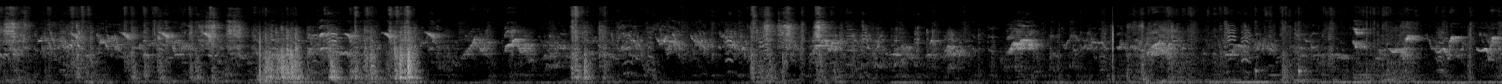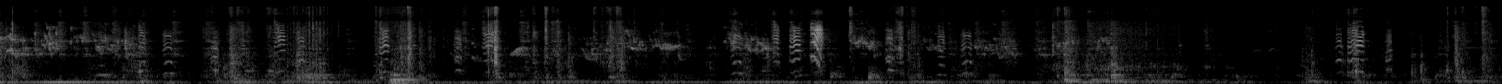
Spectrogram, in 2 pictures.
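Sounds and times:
finches chirping: 0.0 - 29.8.

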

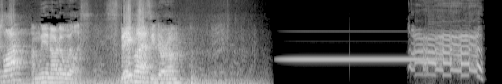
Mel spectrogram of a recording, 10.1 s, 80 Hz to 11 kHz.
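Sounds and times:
electronic test tone: 5.5 - 8.2
high wavering vocal cry: 8.2 - 9.8.

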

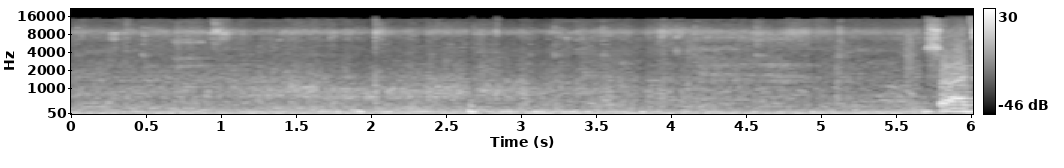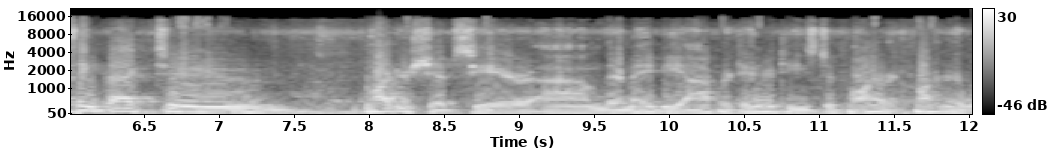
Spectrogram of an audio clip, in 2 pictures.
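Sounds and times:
faint murmur: 0.0 - 12.0
low room rumble: 0.0 - 12.0.

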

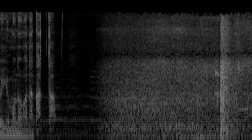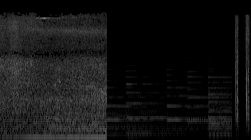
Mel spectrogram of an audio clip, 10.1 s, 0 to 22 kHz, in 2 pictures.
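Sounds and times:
vehicle rumble: 2.0 - 7.2.

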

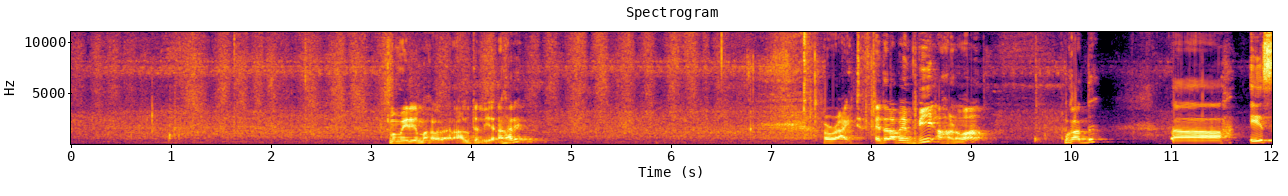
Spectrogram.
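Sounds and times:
eraser wiping whiteboard: 0.0 - 7.0
person speaking: 2.8 - 5.4, 7.5 - 10.4.

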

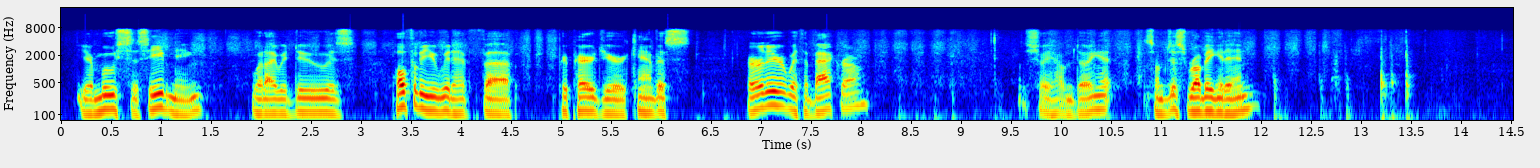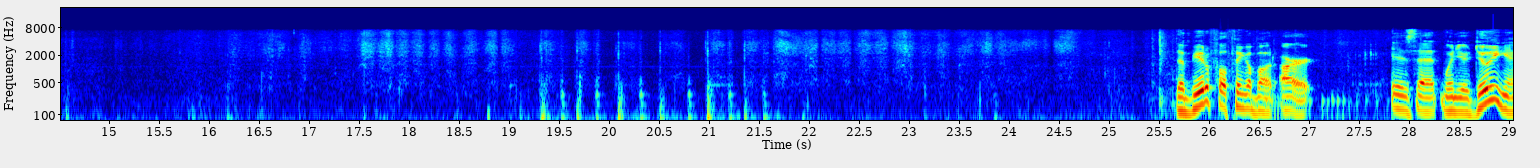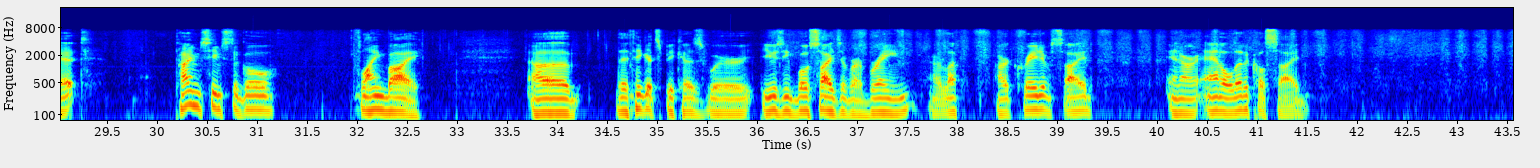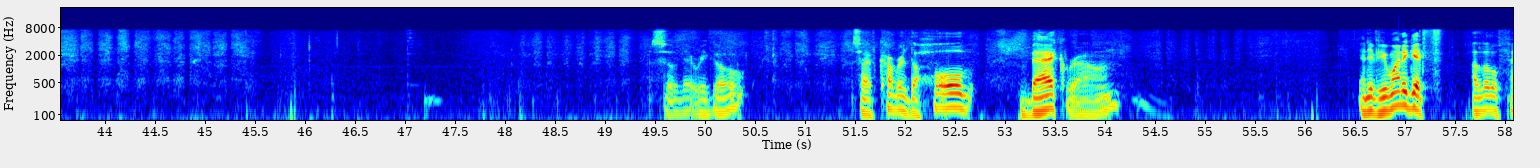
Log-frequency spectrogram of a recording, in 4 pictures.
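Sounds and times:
paper towel scrubbing canvas: 0.5 - 6.1, 6.9 - 13.6, 15.2 - 28.4, 34.8 - 46.0, 47.7 - 58.0.

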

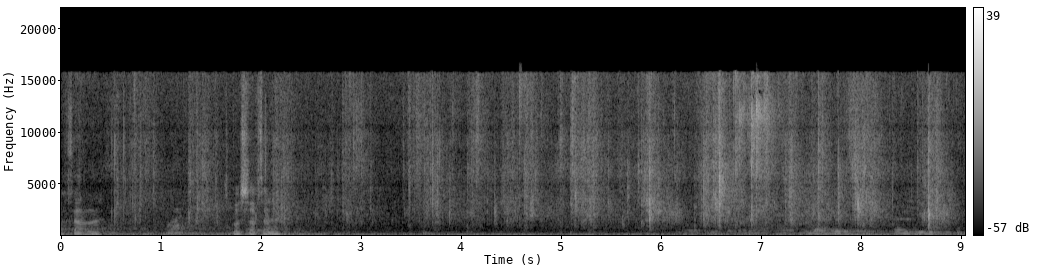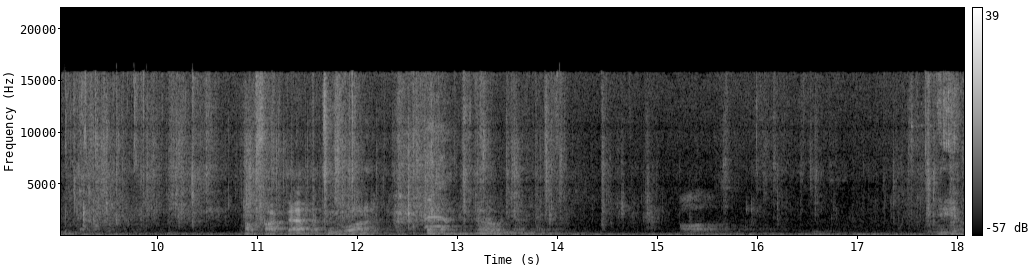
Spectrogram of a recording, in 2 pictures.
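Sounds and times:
steady low rumble: 0.0 - 12.4
footstep scuffs: 0.4 - 15.2.

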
